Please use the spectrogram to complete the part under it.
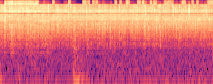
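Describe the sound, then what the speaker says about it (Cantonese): Pieces of food sizzle steadily in a hot pan in a rural mountain village kitchen, a continuous close crackling hiss with no talking. "可以煎到嚿先就得啦，呢啲差唔多好嘅，側邊放多兩嚿啦，慢慢烘"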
